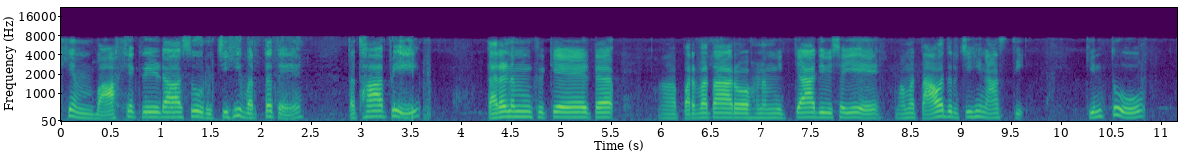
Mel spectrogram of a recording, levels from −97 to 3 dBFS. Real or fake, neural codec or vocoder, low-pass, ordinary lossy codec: real; none; 7.2 kHz; Opus, 16 kbps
